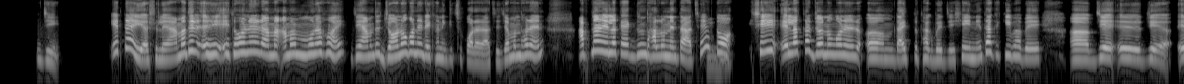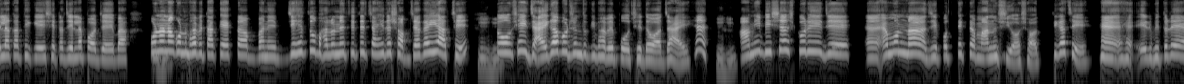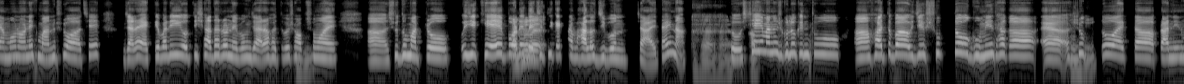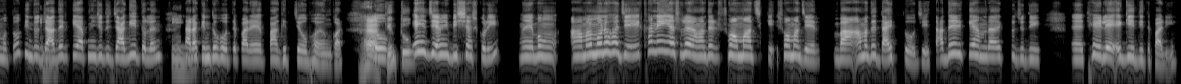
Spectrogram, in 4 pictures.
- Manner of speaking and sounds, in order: none
- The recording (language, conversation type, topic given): Bengali, unstructured, আপনার মতে ভালো নেতৃত্বের গুণগুলো কী কী?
